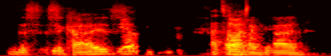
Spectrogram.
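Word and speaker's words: Sacai: pair of those shoes so bad am i pronouncing that right this sakai's yep that's oh my god i want a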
